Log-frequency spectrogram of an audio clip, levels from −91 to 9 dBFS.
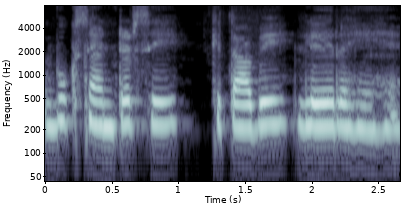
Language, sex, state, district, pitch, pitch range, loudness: Hindi, female, Uttarakhand, Uttarkashi, 225 Hz, 215-235 Hz, -15 LUFS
